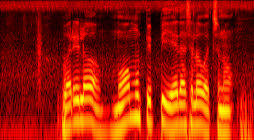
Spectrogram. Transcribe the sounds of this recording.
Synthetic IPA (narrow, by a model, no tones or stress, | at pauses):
ʋɐɾiloːmoːmupipːieːd̪ɐsɐloːʋɐt͡ʃːunu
